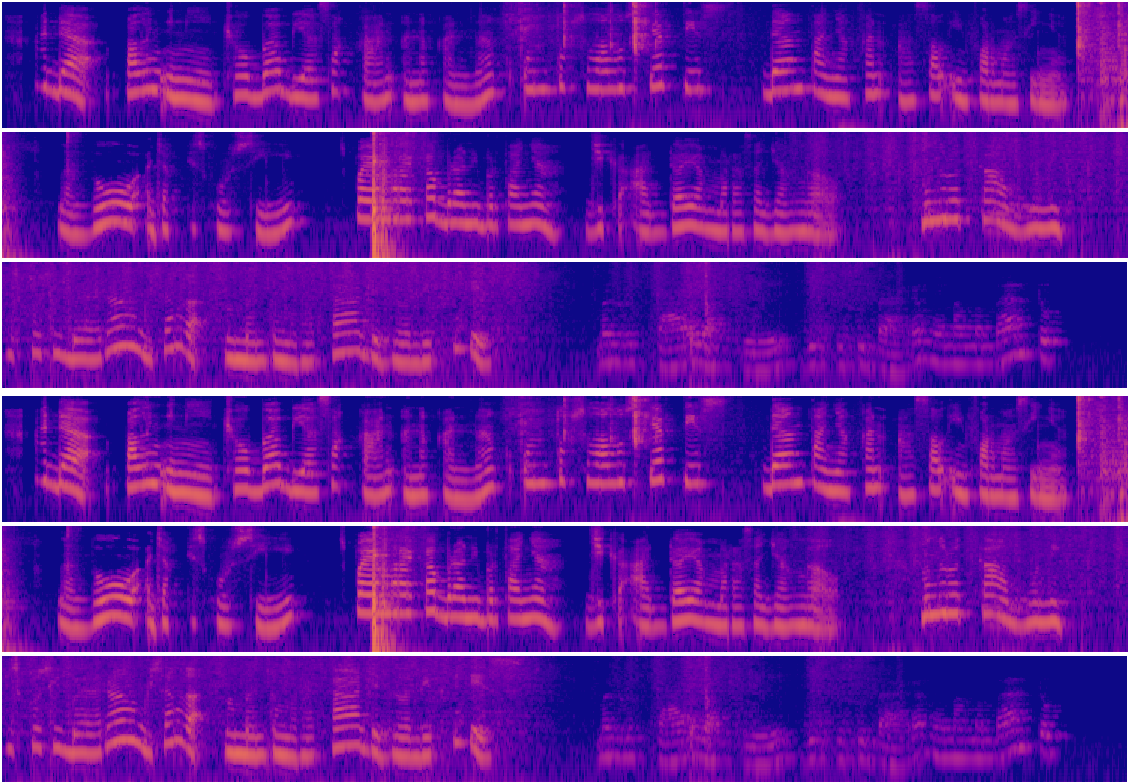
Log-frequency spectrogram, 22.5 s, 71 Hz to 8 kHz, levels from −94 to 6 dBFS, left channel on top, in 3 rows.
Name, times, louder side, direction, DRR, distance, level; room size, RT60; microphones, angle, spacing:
voice 1, 0.0-4.8 5.1-7.1 7.9-9.5 9.9-13.1 13.4-14.6 15.0-18.5, right 3 dB, 25° right, 0.5 m, -45 dB
sound 1, 1.2-21.0, left 1 dB, 10° left, 0.8 m, -50 dB
voice 2, 7.3-7.7 13.7-13.8 14.0-14.4 19.0-22.0, left 1 dB, 55° left, 2.6 m, -63 dB
13.0 x 10.5 x 2.2 m
head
